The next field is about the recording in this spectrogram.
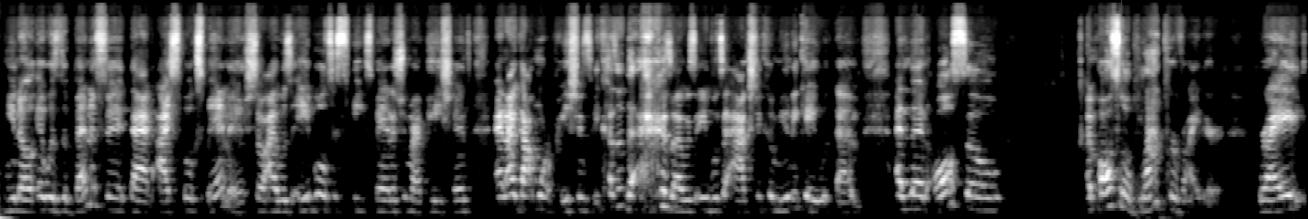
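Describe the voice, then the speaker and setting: A young adult woman with a somewhat high voice tells stories as a podcast guest in a casual, animated way. She laughs often and briefly acts out other people's lines, and her family is from Guatemala. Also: low-quality recording. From United States, family from Guatemala. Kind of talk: casual conversational interview.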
